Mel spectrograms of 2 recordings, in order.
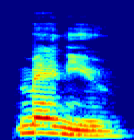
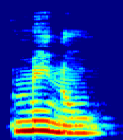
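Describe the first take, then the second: First: Menu stressed on MEN, the final u left weak; English stress. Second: Menù with the stress on the final ù, raised and loud; stress on the end. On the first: Teacher contrasting Italian and English, English first-syllable stress. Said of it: "in English you say menu". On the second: Teacher contrasting Italian and English, stress on final ù. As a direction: hit the ù of Menù. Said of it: "it just changed the accent". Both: Shown as a demonstration.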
